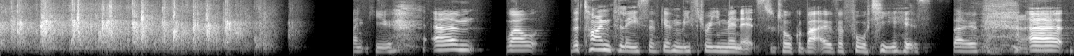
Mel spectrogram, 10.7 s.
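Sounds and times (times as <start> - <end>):
audience applause: 0.0 - 2.8
speech: 3.8 - 10.7.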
